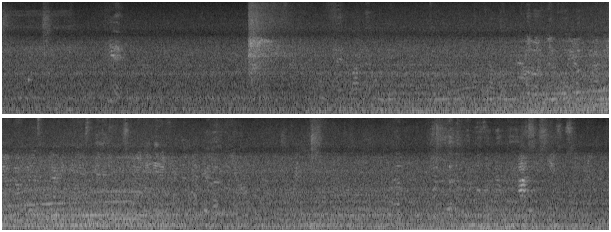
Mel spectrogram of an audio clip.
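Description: Cabin sound of a Mercedes-Benz city bus pulling away from a stop: a low engine hum while standing, a brief hiss about four seconds in, then the engine growing louder with a rising whine as the bus accelerates.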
